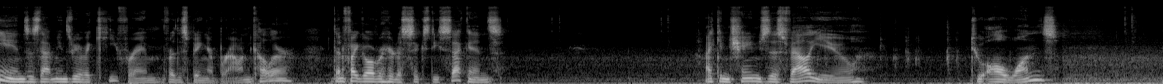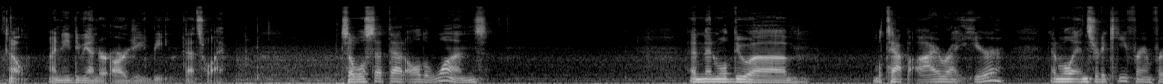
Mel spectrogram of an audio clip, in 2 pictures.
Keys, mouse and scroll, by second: 2.7 click, 5.5 click.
